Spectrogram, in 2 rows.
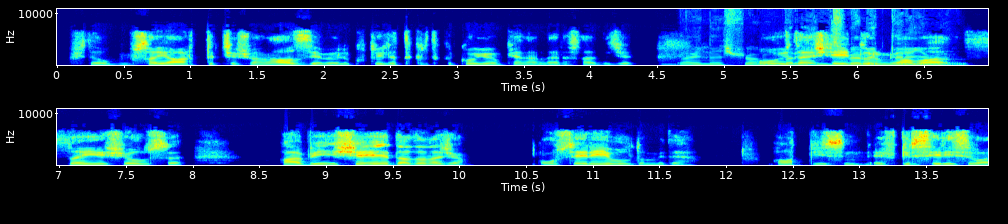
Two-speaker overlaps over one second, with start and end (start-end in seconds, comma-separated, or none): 5.2-6.7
